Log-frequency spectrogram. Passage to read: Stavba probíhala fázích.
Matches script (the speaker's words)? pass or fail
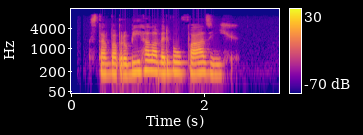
fail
